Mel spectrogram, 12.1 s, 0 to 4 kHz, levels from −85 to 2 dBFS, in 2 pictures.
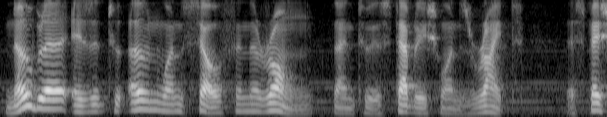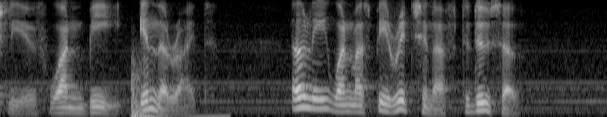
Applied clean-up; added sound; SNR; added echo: none; Thump, thud; 13 dB; none.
